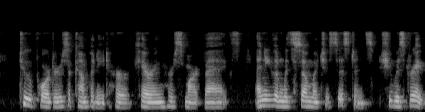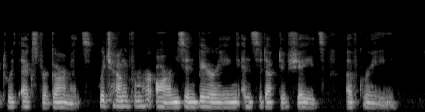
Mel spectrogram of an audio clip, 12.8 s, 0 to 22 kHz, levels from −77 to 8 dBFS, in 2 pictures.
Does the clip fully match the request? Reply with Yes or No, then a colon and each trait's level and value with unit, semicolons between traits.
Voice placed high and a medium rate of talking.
No: low, 135 Hz; average, 150 wpm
